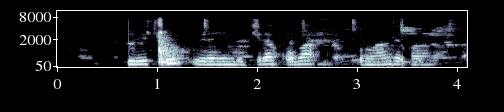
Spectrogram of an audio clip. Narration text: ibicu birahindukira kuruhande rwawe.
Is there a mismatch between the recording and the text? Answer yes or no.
yes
